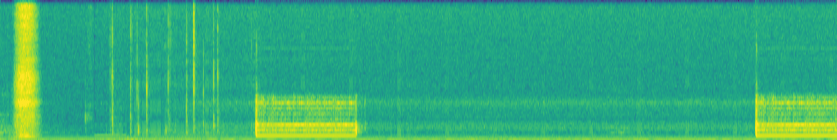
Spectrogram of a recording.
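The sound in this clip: A telephone being dialled to place a call: a sharp clatter and a few faint clicks, then two steady tone bursts of about a second each, separated by a long quiet gap.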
